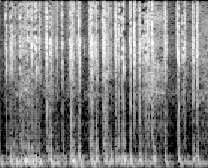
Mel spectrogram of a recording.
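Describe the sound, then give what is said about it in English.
Cards being shuffled: a fast, crackling flurry of papery riffles and flicks running continuously for a couple of seconds, fairly loud, with a low murmur underneath. “Let me shuffle one more time.”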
